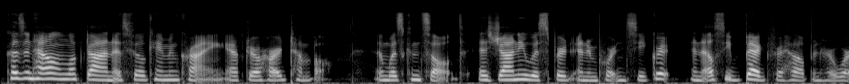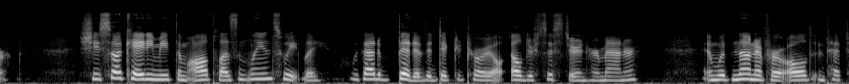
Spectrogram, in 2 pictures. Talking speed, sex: 205 wpm, female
